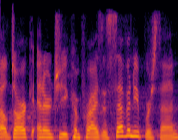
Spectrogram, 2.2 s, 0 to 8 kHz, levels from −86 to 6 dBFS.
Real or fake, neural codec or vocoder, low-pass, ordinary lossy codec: real; none; 7.2 kHz; AAC, 48 kbps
